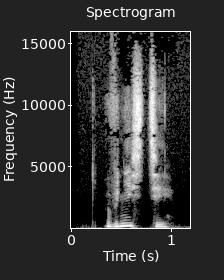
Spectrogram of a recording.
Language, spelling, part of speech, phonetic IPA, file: Russian, внести, verb, [vnʲɪˈsʲtʲi], Ru-внести.ogg
- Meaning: 1. to carry in, to bring in 2. to pay in, to deposit 3. to bring in / about, to cause, to introduce 4. to enter, to include, to insert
